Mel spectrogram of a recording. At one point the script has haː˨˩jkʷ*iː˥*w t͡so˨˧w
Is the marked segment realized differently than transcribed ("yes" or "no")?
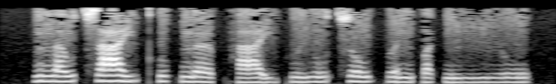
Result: yes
